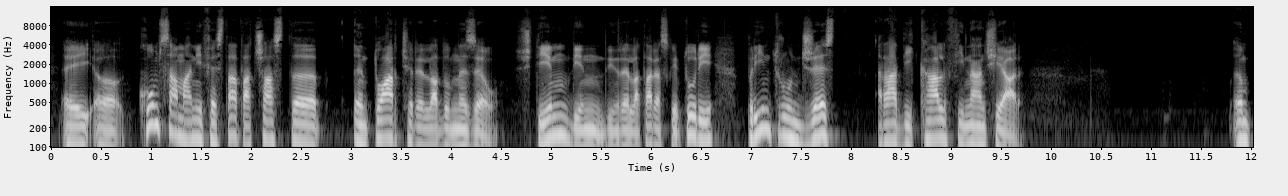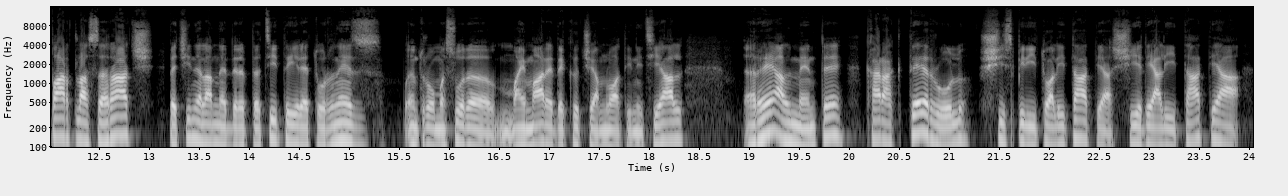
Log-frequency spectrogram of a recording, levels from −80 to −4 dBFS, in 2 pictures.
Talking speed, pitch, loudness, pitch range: 100 wpm, 115 Hz, -22 LUFS, 100-130 Hz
